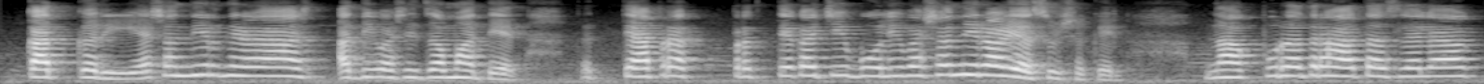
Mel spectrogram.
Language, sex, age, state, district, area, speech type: Marathi, female, 45-60, Maharashtra, Kolhapur, rural, spontaneous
